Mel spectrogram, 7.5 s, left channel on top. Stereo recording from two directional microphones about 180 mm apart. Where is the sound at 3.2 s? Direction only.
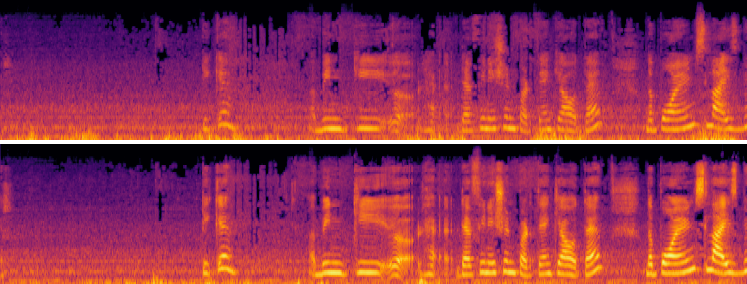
40° right (ahead or behind).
